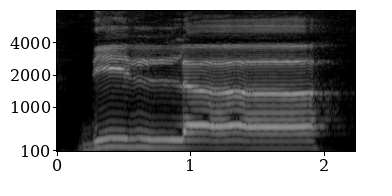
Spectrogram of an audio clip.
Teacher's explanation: Terus masuk di situ ikhfa 2 harakat. Dillah, lafzul jalalah iaitu perkataan Allah datang sebelumnya baris kasrah dibaca nipis. Dillah dan dipanjangkan 2 harakat.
